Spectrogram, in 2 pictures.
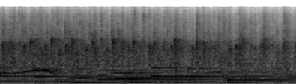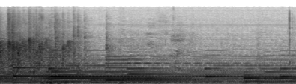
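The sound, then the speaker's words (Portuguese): A crowd claps steadily for about five seconds after a Portuguese-speaking preacher calls for applause, a dense crackling roar, then the applause quickly dies away while sustained keyboard chords carry on underneath and continue alone. “Aplaude, gente, é direito, pelo amor de Deus.”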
